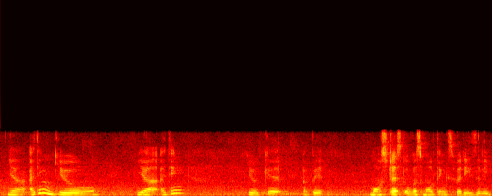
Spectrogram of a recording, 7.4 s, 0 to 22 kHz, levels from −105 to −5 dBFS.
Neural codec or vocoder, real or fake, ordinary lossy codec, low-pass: none; real; none; 7.2 kHz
